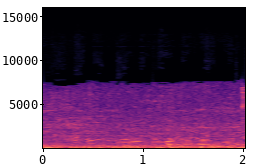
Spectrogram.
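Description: Several people's raised voices in a street scuffle, over the steady low rumble of a vehicle engine running.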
